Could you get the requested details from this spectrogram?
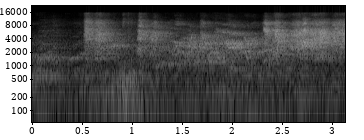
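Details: Four-day-old budgie chicks, three newly hatched from a clutch of eight in a breeding box, beg hungrily with loud, rough, hissing rasps in long bursts, each starting suddenly, several across three seconds.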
